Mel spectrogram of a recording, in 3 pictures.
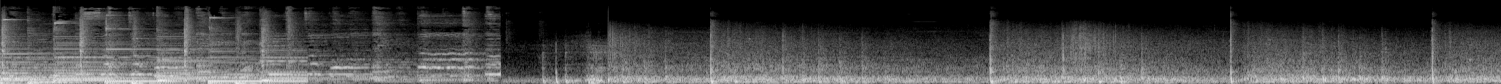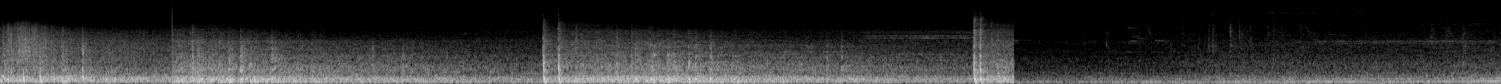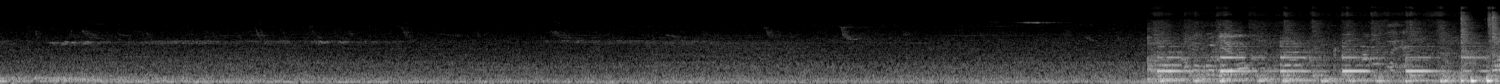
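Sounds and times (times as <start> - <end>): live music: 0.0 - 5.1, 41.5 - 45.0
fireworks crackling and banging: 5.0 - 30.4, 41.4 - 45.0.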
